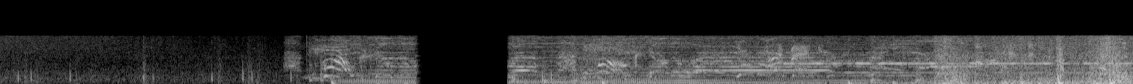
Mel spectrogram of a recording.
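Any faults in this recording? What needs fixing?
From 4.16 to 5.09 s the last sound hangs on as a brief fading buzz, then about 0.83 s of silence, and the audio resumes exactly where it stopped, shifted about 0.91 s later with nothing lost. This call audio freeze likely comes from delayed packets emptying the jitter buffer. A steadier network route or a larger adaptive jitter buffer would prevent it.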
